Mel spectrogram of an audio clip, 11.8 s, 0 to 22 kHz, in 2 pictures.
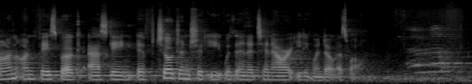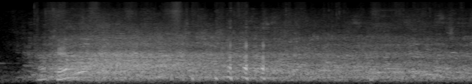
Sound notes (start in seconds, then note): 5.1 child babbles; 6.2 audience laughs; 8.8 laughs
